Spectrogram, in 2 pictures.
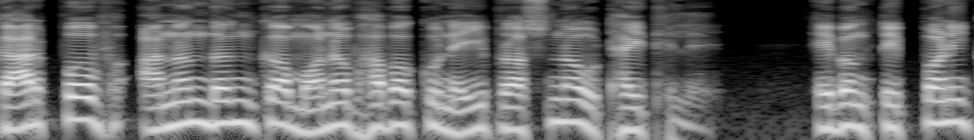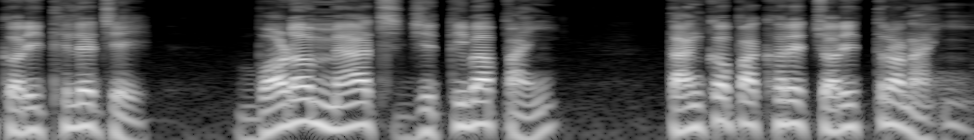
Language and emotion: Odia, neutral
